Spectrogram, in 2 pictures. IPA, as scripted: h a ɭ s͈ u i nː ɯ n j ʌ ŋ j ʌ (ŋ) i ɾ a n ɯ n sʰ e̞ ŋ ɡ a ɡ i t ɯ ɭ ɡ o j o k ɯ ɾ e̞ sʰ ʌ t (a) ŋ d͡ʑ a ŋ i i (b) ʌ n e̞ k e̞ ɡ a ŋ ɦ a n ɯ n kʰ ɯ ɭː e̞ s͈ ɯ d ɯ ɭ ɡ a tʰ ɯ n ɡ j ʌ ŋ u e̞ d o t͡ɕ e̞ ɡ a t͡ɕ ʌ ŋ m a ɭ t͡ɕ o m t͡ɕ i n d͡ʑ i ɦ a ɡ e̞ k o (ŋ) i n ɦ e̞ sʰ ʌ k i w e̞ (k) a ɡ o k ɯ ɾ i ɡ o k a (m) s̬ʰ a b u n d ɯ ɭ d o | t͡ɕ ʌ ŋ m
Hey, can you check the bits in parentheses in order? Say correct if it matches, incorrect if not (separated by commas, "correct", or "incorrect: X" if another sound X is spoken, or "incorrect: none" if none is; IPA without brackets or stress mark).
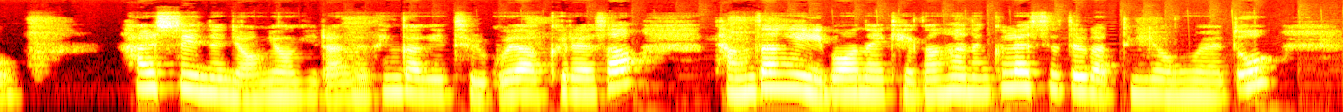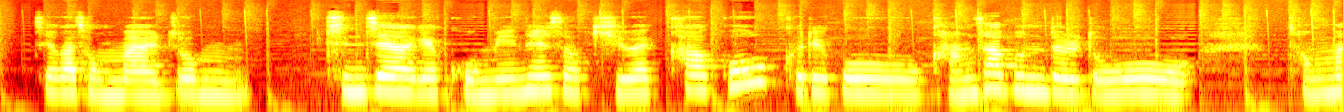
incorrect: ɡ, correct, correct, incorrect: m, incorrect: kʰ, incorrect: ŋ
